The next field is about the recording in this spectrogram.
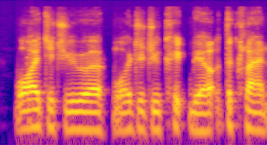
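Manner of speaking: talking through a voice-changer mask. Retelling an annoyed player kicked from the clan: imitating a Dark Master voice mask. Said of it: "using what was called the Dark Master, like, voice mask".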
